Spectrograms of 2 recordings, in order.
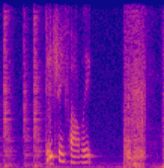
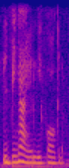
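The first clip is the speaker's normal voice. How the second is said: usual speaking voice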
